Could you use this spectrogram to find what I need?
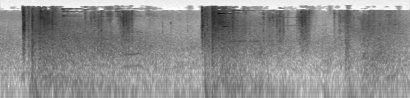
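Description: Video game gunfire as players shoot down a loot drop: a sharp burst of shots at the start and another about halfway through, each trailing into dense, rattling noise.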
